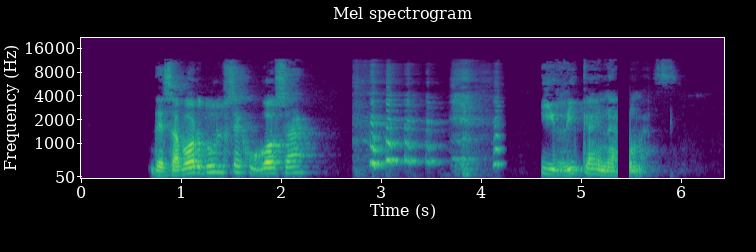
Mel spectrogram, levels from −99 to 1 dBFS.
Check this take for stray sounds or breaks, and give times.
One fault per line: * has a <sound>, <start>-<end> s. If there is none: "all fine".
* has a laugh, 2.7-4.3 s
* has a dropout, 5.4-5.5 s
